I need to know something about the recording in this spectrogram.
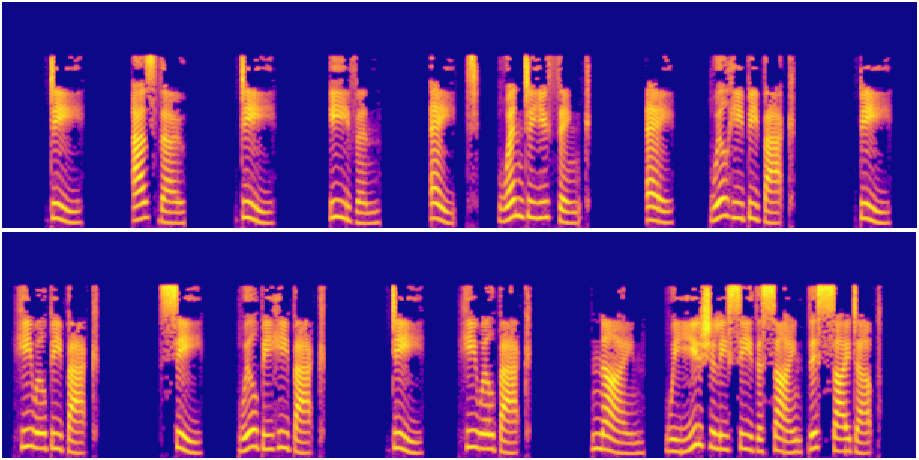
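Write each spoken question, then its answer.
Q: When do you think?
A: B: He will be back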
